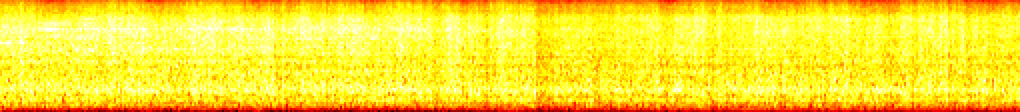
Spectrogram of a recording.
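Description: Steady road and engine noise heard from inside the cabin of a moving Suzuki Samurai, a continuous rumble and hiss with no breaks.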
